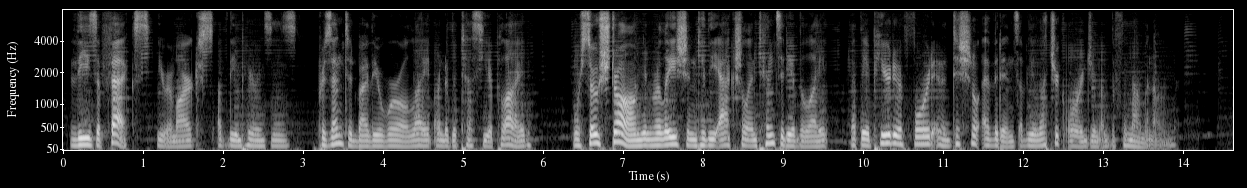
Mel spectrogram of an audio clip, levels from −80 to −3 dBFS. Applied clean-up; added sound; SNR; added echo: neural separator model SepFormer DNS4.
